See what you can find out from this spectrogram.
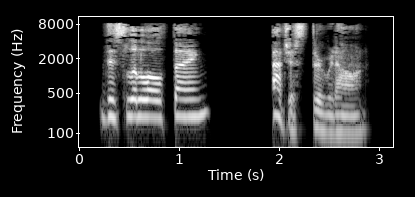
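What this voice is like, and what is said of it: Bad fake Scarlett O'Hara Southern accent. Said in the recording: “putting on a terrible Scarlett O'Hara fake accent”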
